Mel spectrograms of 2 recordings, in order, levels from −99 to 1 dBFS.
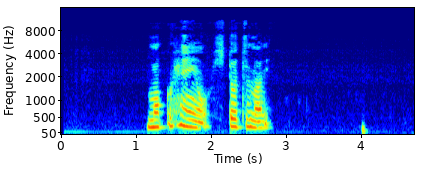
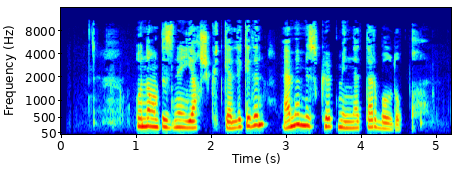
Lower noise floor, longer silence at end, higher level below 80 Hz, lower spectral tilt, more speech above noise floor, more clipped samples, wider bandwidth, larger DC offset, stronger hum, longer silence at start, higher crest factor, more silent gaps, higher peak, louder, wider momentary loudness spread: first, -77 dBFS vs -51 dBFS; first, 0.65 s vs 0.5 s; first, -64 dBFS vs -72 dBFS; first, -8 dB/octave vs -5 dB/octave; first, 52 dB vs 32 dB; neither; second, 7.4 kHz vs 10.5 kHz; neither; neither; first, 1.15 s vs 1 s; about the same, 18 dB vs 16 dB; neither; second, -10 dBFS vs -4 dBFS; second, -25 LUFS vs -19 LUFS; about the same, 7 LU vs 9 LU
